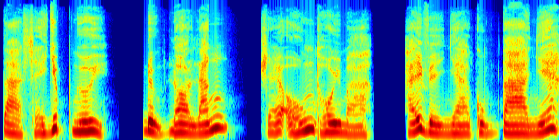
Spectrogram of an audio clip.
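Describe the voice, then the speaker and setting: A woman voicing a gentle old woodcutter in a children's fairy tale, softly and compassionately. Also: fairly low pitch, unhurried, voice pushed down, close to an everyday voice. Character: kind, gentle old woodcutter, a poor man. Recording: music behind the voice.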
